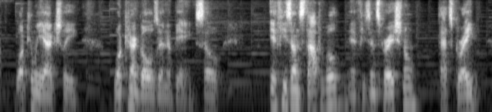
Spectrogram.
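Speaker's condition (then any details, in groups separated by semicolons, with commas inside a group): No condition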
